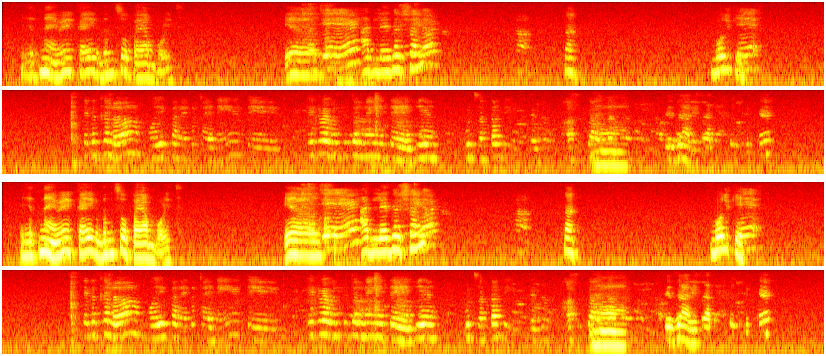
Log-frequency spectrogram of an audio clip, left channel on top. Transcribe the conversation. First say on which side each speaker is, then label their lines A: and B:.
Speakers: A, on the right; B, on the right.
A: येत नाही काय एकदम सोपा आहे आंबोळीच. ह्
B: म्हणजे
A: अदिल्या
B: कसं
A: दिवशी.
B: झालं हा.
A: सांग. बोल की
B: ते ते कसं झालं व हे करायला नाही ते नीट व्यवस्थित नाही ते हे उचलताच येइना त्याच असं लत
A: हा
B: का
A: ते जाळी
B: म्ह
A: काय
